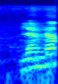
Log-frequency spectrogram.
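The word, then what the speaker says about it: lambda: लैम्डा है क्योंकि इसका स्पेलिंग ही ऐसा है कि बुक में जैसे बुक में तो इस प्रोनाउंसिएशन लिखा नहीं है, लेकिन इसको लैम्डा बोलते हैं, ठीक है।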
